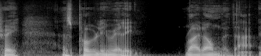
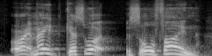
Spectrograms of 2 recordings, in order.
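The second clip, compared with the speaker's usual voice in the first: put-on jokey Gloucester accent, pitched much higher; cheery West Country Gloucester bloke breaking the news; 11 semitones higher than usual. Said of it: "a Gloucester accent came out".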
